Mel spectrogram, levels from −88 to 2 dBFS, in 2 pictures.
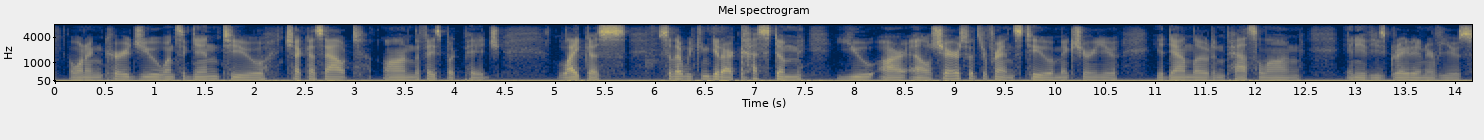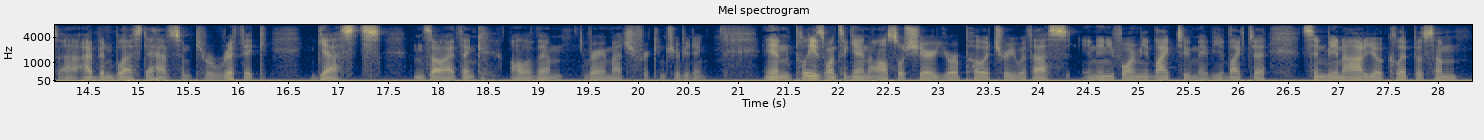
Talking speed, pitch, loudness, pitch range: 195 wpm, 110 Hz, -24 LUFS, 105-120 Hz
